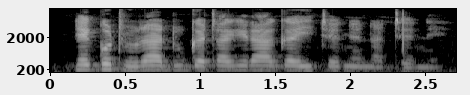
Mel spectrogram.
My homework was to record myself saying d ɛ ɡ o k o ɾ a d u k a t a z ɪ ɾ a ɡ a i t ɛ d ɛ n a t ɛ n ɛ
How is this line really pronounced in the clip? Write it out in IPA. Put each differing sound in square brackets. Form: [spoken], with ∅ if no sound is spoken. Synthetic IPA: [n] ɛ ɡ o [t] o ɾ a d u [ɡ] a t a [ɣ] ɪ ɾ a ɡ a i t ɛ [n] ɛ n a t ɛ n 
